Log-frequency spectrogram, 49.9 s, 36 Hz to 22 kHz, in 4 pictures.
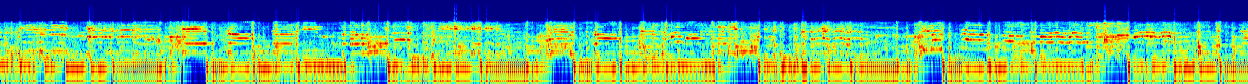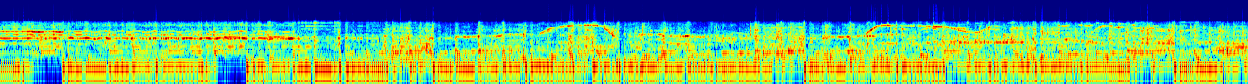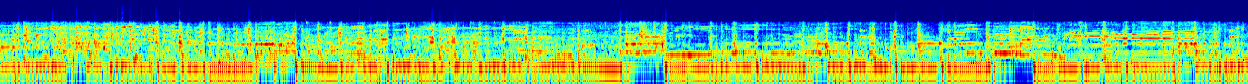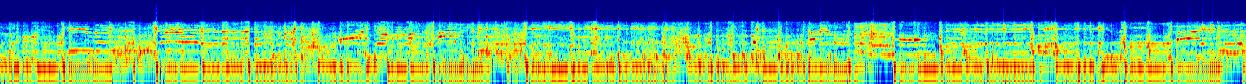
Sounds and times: Music: 0.0 - 49.9.

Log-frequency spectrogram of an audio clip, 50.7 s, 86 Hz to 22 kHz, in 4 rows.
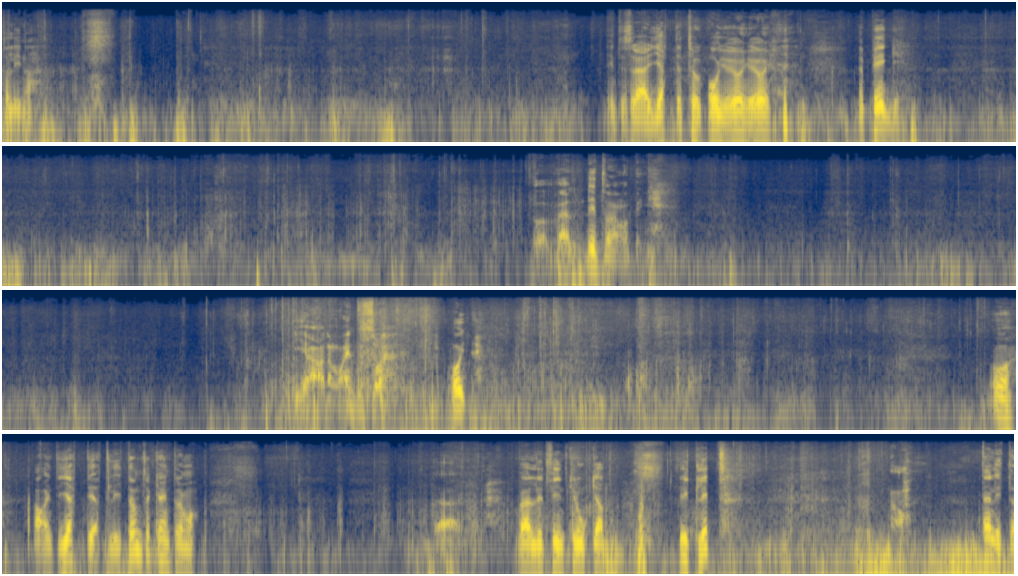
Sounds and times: Speech: 0.0 - 0.5, 7.6 - 9.8, 10.7 - 11.4, 19.3 - 21.0, 29.0 - 30.4, 31.0 - 31.3, 37.7 - 40.5, 43.4 - 43.8, 44.5 - 47.2, 50.3 - 50.6
Outside, rural or natural: 0.0 - 50.6.

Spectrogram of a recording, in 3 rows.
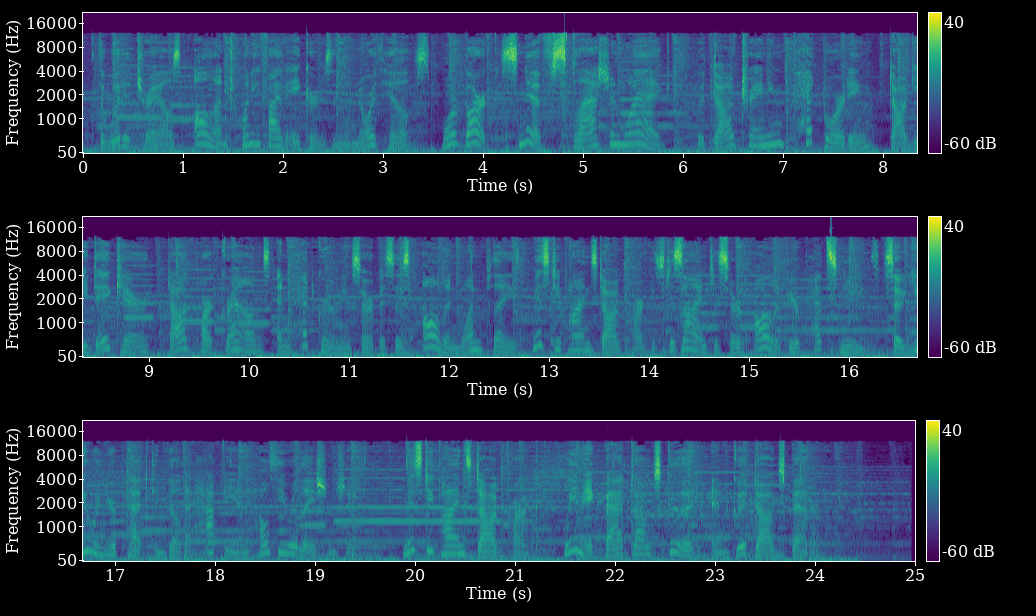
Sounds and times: Music: 0.0 - 25.0
Speech: 0.2 - 24.1.

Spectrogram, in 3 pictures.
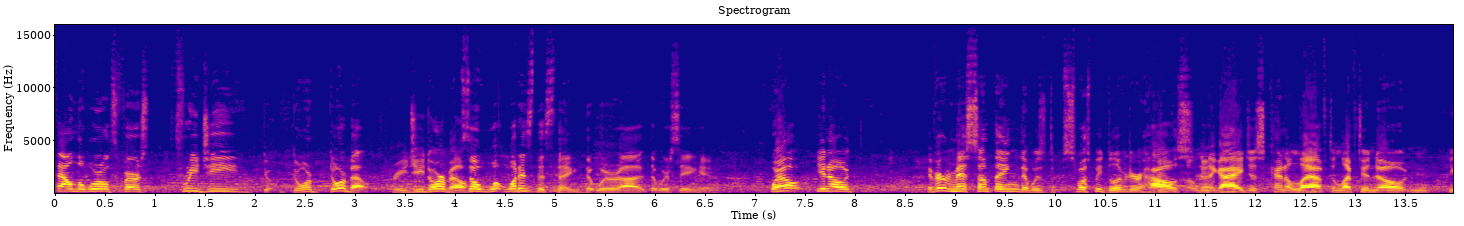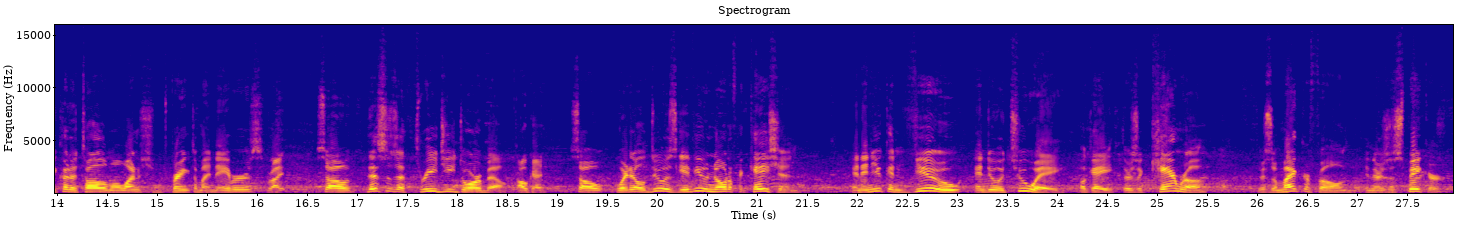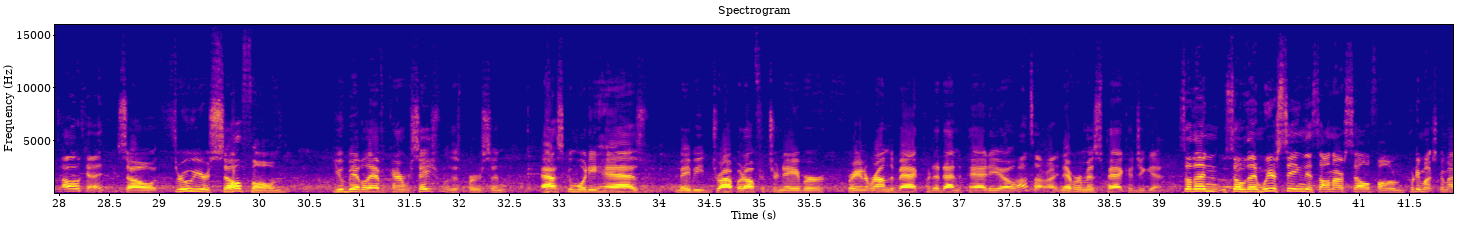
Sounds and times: Speech: 0.0 - 8.0, 8.7 - 41.9.

